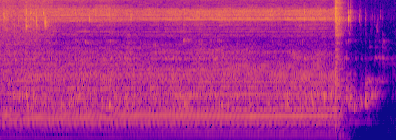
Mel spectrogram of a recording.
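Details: Wega commercial espresso machine, dosing button reprogrammed back to three seconds. Steady low pump hum with water flow for about three seconds, then a clean cut-off; the timed dose runs and stops normally.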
